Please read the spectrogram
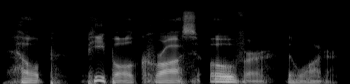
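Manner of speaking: usual speaking voice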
